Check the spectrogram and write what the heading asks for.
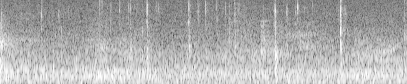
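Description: Faint typing on a laptop keyboard: a string of soft, irregularly spaced key clicks.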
